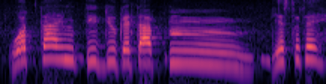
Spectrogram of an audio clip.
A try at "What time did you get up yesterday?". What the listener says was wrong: Okay, now you're asking me a question, right? So I want intonation.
